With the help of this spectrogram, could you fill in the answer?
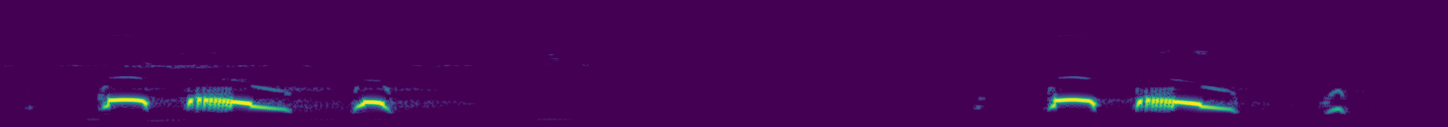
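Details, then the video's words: Spotted dove cooing a call used to lure wild doves: a low, hollow phrase of a short note, a longer falling coo and a clipped final note, given twice about four seconds apart in otherwise quiet surroundings. "Tiếng chim cu gáy kích bổi"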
